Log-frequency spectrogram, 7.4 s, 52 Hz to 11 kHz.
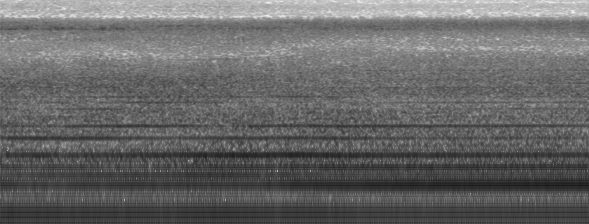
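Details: Troy-Bilt TB110 mower, 140cc Briggs & Stratton, after carburetor cleaning to fix a start-then-die problem: small single starts and runs fast and even with a steady drone, no stumbling or surging; sounds healthy.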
